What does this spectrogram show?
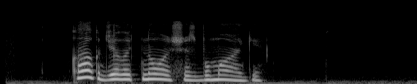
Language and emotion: Russian, neutral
